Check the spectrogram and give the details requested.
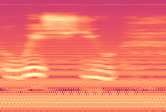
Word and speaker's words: WIXIW: w xxi double vie ça se prononce wish you groupe installé à los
